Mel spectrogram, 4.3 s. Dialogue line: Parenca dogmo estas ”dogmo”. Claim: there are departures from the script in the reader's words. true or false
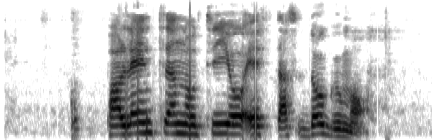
true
